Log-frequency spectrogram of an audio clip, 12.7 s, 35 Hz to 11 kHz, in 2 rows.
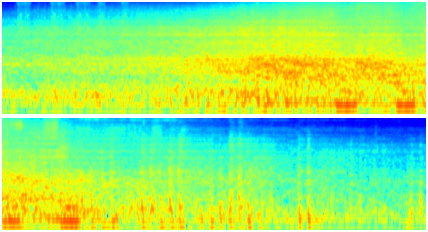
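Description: Kintetsu 2410 series two-car electric train approaching and passing close by. It grows louder to a peak about four to seven seconds in, with heavy wheel thumps over the rail joints as it goes by, then fades away with lighter clacks.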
